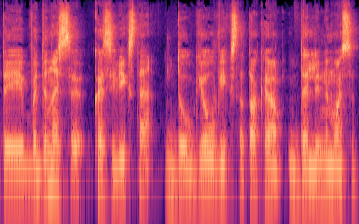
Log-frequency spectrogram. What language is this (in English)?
Lithuanian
